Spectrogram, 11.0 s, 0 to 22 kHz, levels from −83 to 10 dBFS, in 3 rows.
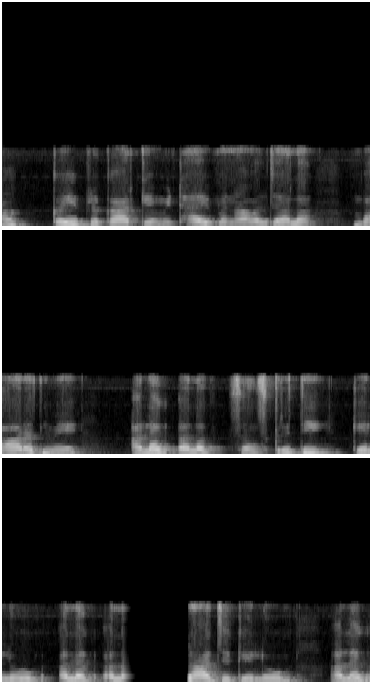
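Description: A brief smear at 8.40 to 8.44 s and another at 8.52 to 8.56 s are short concealed packet loss. About 20 ms of the speech went missing each time. The decoder stretched the preceding sound to fill each gap, then blended back into the real audio.

Straight after, from 8.56 to 9.24 s, the sound turns into a fading buzz or hiss and then falls silent for just over half a second. This is most likely a long network dropout. About 660 ms of speech never arrived, and the synthetic continuation died away before the real audio resumed with that stretch lost. The call path itself has nothing above 8 kHz, which fits a wideband codec such as G.722.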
